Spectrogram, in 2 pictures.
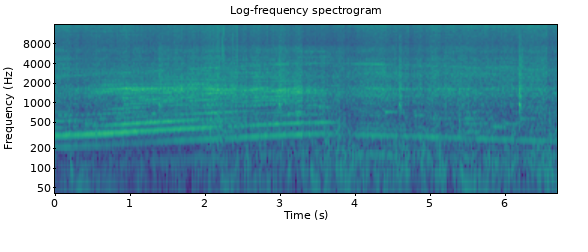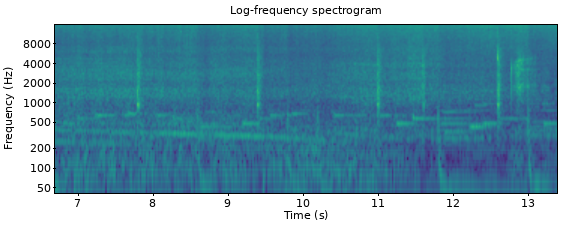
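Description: A Kawasaki Z800 engine heard while riding, loud and continuous, with the pitch climbing under acceleration, then falling as the throttle eases and building again through the gears, with wind rush underneath and no speech.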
